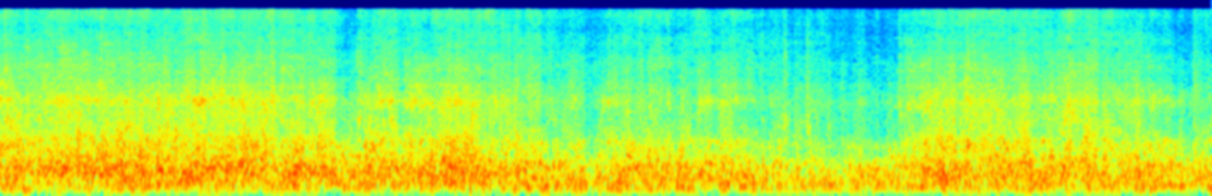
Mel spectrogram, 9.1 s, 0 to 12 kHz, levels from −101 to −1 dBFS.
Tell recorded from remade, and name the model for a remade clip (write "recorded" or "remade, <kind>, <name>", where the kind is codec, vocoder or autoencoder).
remade, codec, HILCodec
